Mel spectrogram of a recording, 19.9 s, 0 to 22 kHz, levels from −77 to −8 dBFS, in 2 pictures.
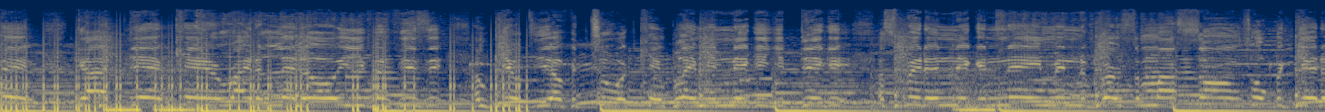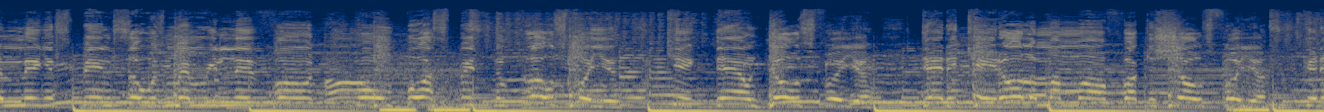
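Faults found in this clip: Train of clicks, 0.01–3.96 s: likely interference pickup or a faulty connection or power supply injecting repeated pulses. Around fifty similar clicks at roughly 14.5 per second, irregularly spaced, peaking well above the signal; audible as uneven ticking over the sound and in gaps.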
